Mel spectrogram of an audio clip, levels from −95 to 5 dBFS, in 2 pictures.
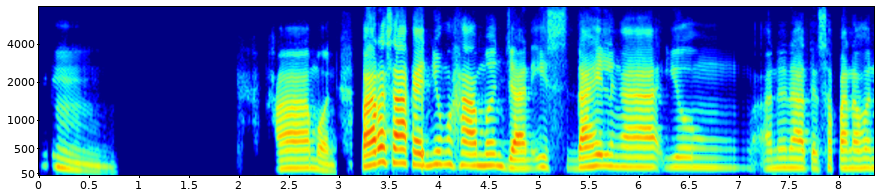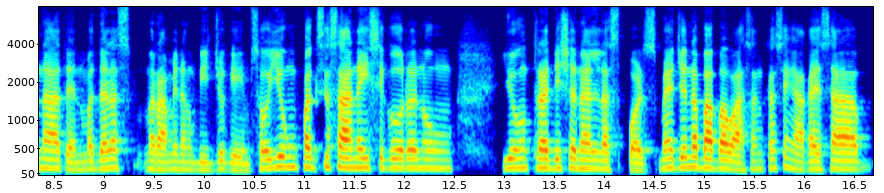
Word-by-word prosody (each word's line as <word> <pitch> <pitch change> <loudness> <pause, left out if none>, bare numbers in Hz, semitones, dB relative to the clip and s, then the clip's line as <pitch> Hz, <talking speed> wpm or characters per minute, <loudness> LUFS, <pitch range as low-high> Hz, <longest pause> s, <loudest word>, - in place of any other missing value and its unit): Hmm. 110 - -10 1.6
Hamon, 155 -6 -1 0.2
para 215 +8 +7
sakin 235 -5 +6
yung 220 0 -3
hamon 200 0 +2
dyan 150 -3 +2
is, 170 0 -10
dahil 185 +4 +2
nga, 175 -2 +1
yung 165 -1 -9 0.3
ano 155 +2 -7
natin, 160 -3 -2
sa 155 - -10
panahon 155 +1 -3
natin 145 -5 -1
madalas 150 +4 -3 0.2
marami 135 -1 -2
ng 130 -1 -8
video 125 +2 -8
game, 115 -2 -6
so, 150 +6 -3
yung 175 +1 -1
pagsasanay 165 -1 +3
siguro 160 -1 -2
nung, 150 -1 -7 0.5
yung 160 0 -2
tradisyonal 155 -1 +1
na 145 - +2
sports 140 -1 -5
medyo 160 +3 -1
nababawasan 145 -6 +3
kasi 155 +4 -7
nga, 130 - -1
kaysa, 140 +1 +1
155 Hz, 125 wpm, -22 LUFS, 140-170 Hz, 1.6 s, para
